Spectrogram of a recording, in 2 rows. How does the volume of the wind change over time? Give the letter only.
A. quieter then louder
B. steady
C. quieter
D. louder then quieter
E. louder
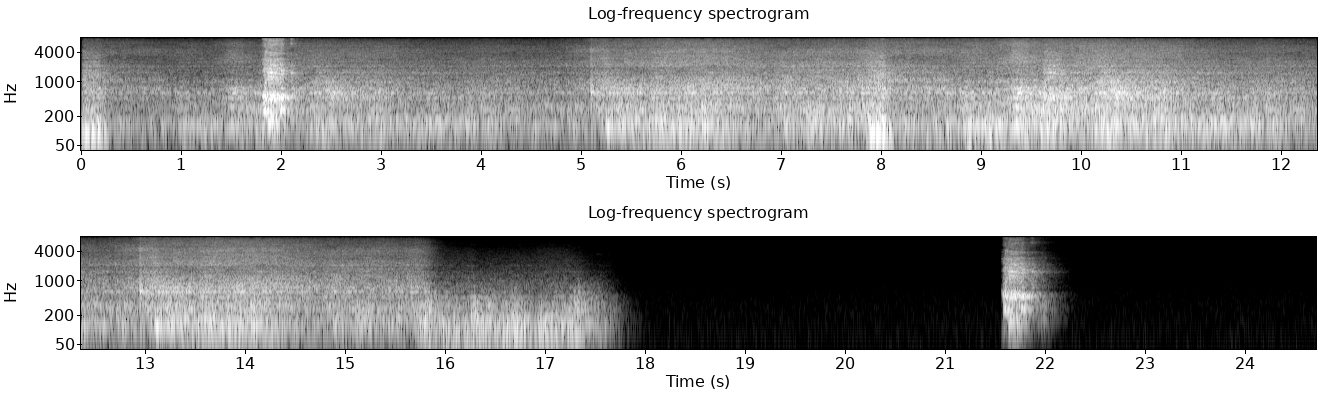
D.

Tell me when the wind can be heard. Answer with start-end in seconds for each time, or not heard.
0.0-17.6.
